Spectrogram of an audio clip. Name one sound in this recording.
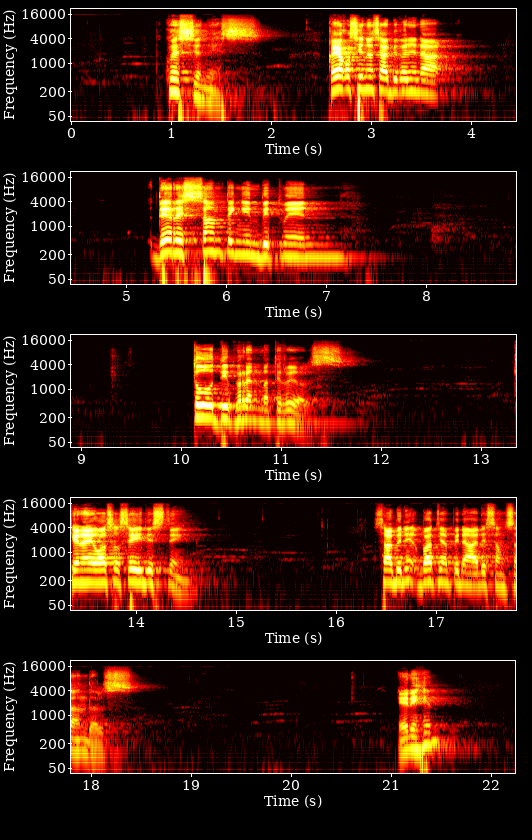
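A man speaks with animation into a microphone in short bursts, heard over loudspeakers in a large echoing hall.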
